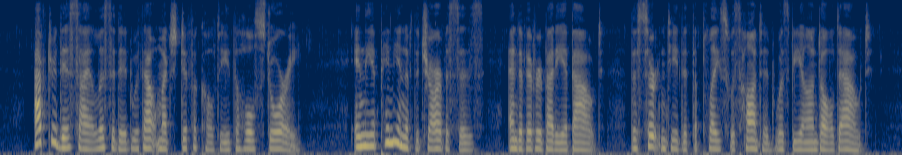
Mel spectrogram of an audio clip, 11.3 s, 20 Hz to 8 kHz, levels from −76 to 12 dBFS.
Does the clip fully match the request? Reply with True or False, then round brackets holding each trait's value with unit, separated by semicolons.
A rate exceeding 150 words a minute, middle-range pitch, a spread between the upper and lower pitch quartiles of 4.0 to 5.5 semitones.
False (165 wpm; 155 Hz; 2.8 semitones)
